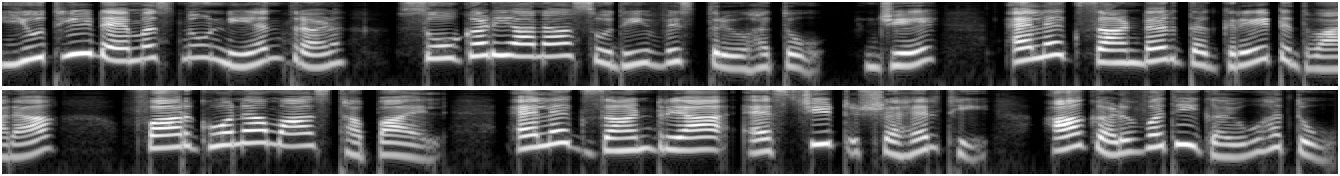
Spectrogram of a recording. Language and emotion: Gujarati, neutral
